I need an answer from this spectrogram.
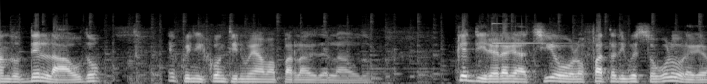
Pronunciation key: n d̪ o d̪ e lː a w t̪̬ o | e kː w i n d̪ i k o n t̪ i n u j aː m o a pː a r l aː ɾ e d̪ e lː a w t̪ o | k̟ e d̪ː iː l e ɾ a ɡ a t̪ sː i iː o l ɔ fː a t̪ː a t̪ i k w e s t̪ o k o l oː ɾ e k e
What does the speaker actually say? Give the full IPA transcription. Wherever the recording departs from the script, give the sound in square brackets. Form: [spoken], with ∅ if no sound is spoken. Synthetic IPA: n d̪ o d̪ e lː a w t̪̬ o | e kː w i n d̪ i k o n t̪ i n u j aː m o a pː a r l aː ɾ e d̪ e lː a w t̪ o | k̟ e d̪ː iː [ɾ] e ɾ a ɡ a t̪ sː i iː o l ɔ fː a t̪ː a [d̪] i k w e s t̪ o k o l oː ɾ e k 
